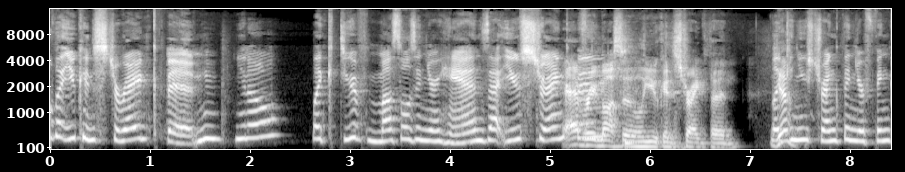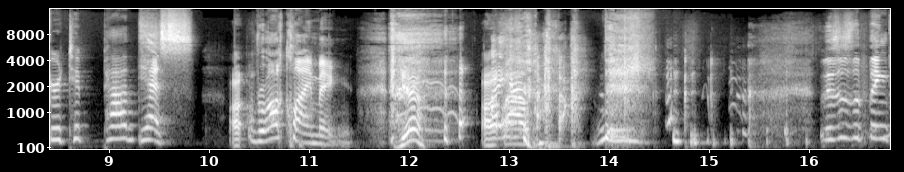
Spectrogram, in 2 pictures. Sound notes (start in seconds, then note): 13.4 group giggling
